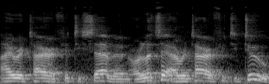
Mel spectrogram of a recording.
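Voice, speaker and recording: Very fast speech in an American accent, with audible room echo and noticeable background noise. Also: man. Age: 60s. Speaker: retired federal law enforcement officer, vlogger. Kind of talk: live stream Q&A. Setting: live stream. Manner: halting.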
